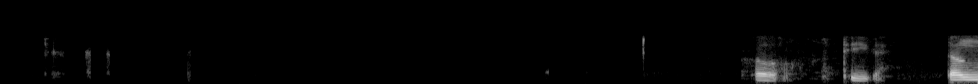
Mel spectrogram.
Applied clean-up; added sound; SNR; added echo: none; none; none; none.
